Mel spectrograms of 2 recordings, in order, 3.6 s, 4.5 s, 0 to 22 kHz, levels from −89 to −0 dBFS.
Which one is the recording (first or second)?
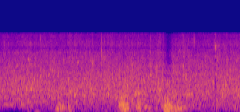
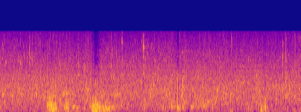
second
